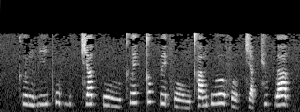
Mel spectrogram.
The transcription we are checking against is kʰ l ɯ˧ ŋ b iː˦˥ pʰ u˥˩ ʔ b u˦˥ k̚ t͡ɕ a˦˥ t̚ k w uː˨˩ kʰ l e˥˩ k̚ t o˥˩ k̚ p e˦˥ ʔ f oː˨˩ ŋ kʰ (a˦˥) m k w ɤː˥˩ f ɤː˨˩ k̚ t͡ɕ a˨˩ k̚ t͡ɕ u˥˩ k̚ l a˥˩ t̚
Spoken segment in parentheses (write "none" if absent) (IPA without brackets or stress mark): a˦˥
